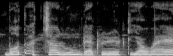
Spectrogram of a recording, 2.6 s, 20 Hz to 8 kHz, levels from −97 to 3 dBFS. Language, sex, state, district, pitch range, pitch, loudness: Hindi, female, Punjab, Fazilka, 215-240 Hz, 225 Hz, -13 LUFS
